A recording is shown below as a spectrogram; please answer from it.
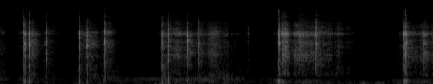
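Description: A small red and white cardboard matchbox, held in one hand, is tapped and scratched with the fingertips and nails of the other hand. Sharp, dry clicks and short scratchy bursts come in several uneven clusters, bright and high with almost no low end. Each sound stops almost instantly.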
